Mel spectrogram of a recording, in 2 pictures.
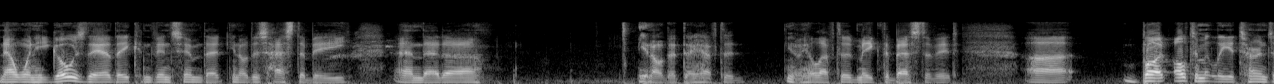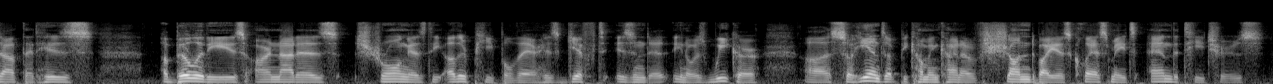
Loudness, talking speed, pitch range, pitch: -20 LUFS, 175 wpm, 105-125 Hz, 110 Hz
